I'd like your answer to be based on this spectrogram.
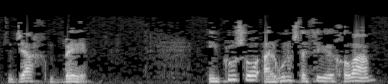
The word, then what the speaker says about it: Jehová: Se transforma en E, de tal forma que al meter la E, la O y la A sobre esas cuatro consonantes, quedó el texto leído pronunciado como Jehová, Jehová.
